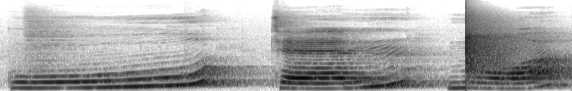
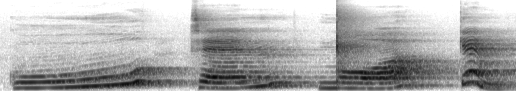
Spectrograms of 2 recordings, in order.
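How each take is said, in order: The two takes are said the same way.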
